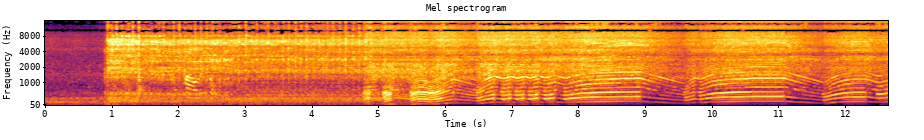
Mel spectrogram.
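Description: Stihl 024 two-stroke chainsaw, fitted with a decompression valve, running. From about five seconds in it is revved up and down several times, the pitch rising and falling with each blip of the throttle.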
